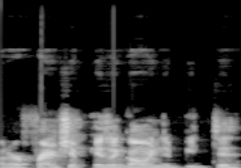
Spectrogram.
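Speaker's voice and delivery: ordinary delivery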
